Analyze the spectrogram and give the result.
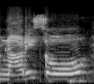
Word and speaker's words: Nautisoul: Naughty Soul. – Spell it for us. – Naughty, as in nautical. – I love it. N-A-U-T-I-S-O-U-L or S-O-L? – Yeah. S-O-U-L.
